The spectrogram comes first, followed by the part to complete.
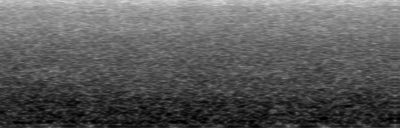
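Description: Steady, even background noise like a constant hiss, with no change through the pause.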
